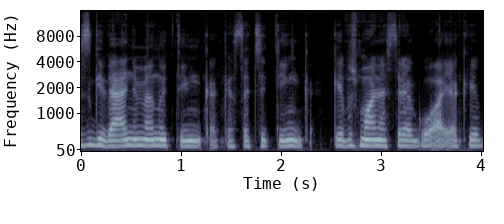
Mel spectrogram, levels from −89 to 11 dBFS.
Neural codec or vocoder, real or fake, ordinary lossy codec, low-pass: none; real; Opus, 32 kbps; 14.4 kHz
